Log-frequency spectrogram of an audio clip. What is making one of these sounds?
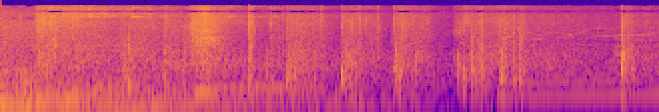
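Hands and feet knock on a wooden ladder while climbing.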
